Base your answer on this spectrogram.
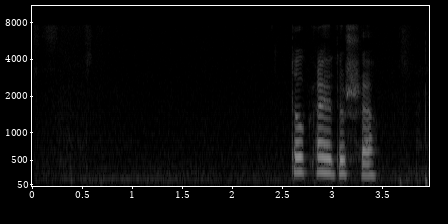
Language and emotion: Russian, neutral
